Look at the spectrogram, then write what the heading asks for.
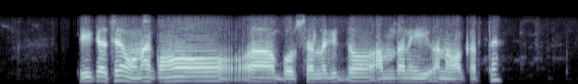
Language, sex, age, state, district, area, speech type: Santali, male, 45-60, West Bengal, Purulia, rural, conversation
